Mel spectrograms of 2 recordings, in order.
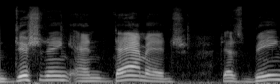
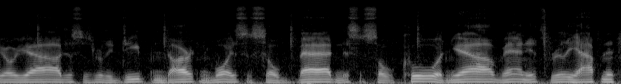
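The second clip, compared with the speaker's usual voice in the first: very low, level, monotone FM radio DJ voice; 8 semitones lower, 4 dB quieter than usual. Describing how FM radio DJs used to talk, imitating their monotone way of speaking. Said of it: "They were going to speak very monotone".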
